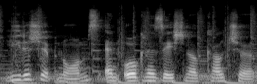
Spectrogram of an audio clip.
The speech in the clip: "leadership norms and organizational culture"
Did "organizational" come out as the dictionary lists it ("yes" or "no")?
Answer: yes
